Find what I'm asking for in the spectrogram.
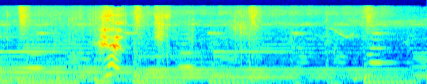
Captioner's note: grunt of effort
